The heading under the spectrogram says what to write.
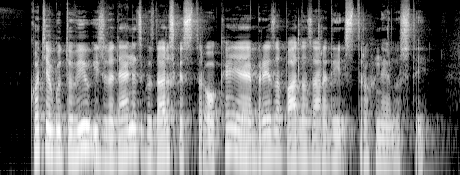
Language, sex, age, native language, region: Slovenian, male, 18-29, Slovenian, Posavska region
